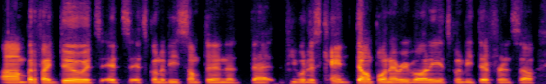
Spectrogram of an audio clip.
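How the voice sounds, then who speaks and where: A man's voice: on the low side, fast talker, no room sound. A man co-hosts a podcast, reading out listener questions in a laid-back, joking way. His voice sounds dry and close, with no room around it. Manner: relaxed, reads audience questions, jokey. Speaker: co-host. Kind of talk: casual podcast chat.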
